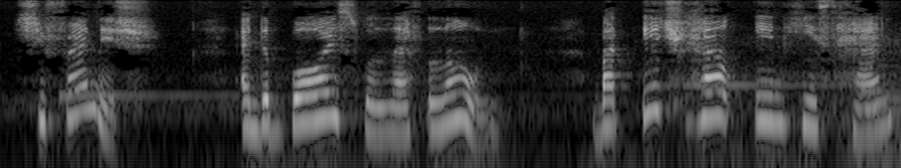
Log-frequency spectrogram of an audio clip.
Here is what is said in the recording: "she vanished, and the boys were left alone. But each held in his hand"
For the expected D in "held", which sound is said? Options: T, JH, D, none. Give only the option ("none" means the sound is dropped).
none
